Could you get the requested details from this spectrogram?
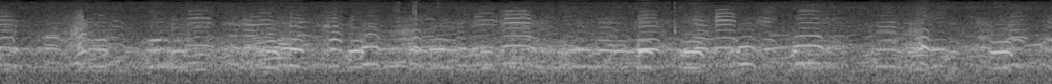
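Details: Flock of Canada geese flying in at Oak Hammock Marsh and Fort Whyte, clear nasal two-note honks tumbling over each other in a continuous chorus, no other sounds.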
